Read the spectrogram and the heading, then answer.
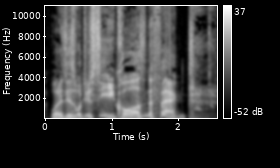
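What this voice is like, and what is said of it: Exaggerated French accent. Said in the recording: “He's doing ridiculous French accent the whole time.”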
